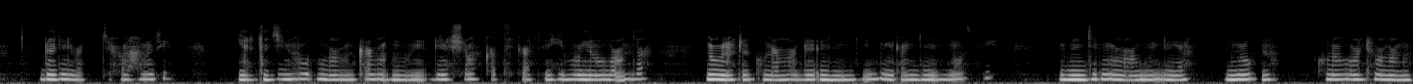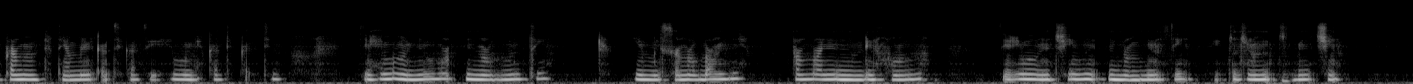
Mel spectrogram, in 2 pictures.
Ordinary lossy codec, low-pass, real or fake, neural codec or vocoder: AAC, 48 kbps; 7.2 kHz; fake; autoencoder, 22.05 kHz, a latent of 192 numbers a frame, VITS, trained on many speakers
